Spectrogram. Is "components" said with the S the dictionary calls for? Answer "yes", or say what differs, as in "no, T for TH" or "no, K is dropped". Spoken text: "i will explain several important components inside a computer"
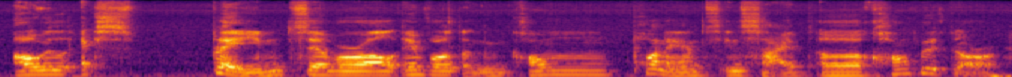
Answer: yes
